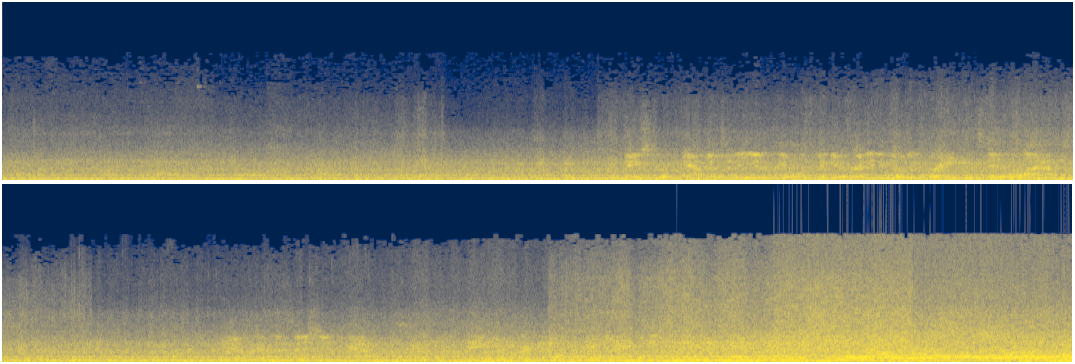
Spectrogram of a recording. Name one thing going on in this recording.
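Racing car engines roar loudly and grow louder as a pack accelerates.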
